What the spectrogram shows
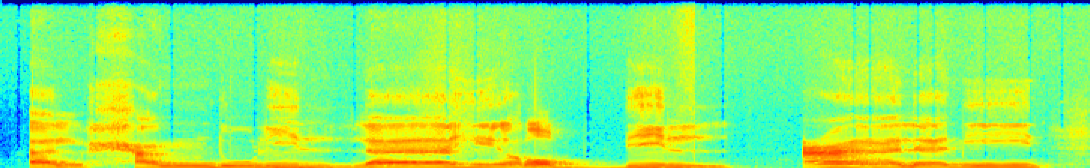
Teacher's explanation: hati-hati huruf lam tidak boleh memantul. Dan lam suaranya mengalir sedikit.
